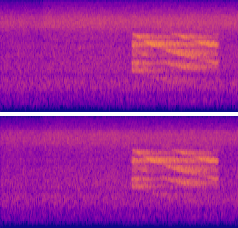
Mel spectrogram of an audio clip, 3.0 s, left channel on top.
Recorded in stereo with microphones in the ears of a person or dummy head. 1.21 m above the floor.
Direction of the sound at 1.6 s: 10° left (ahead or behind).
